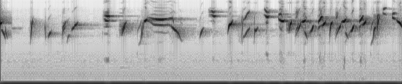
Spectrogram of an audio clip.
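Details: Wild European goldfinch singing: a fast, continuous run of bright twittering notes and short whistled slurs, growing denser and more jumbled toward the end, with no other sounds.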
